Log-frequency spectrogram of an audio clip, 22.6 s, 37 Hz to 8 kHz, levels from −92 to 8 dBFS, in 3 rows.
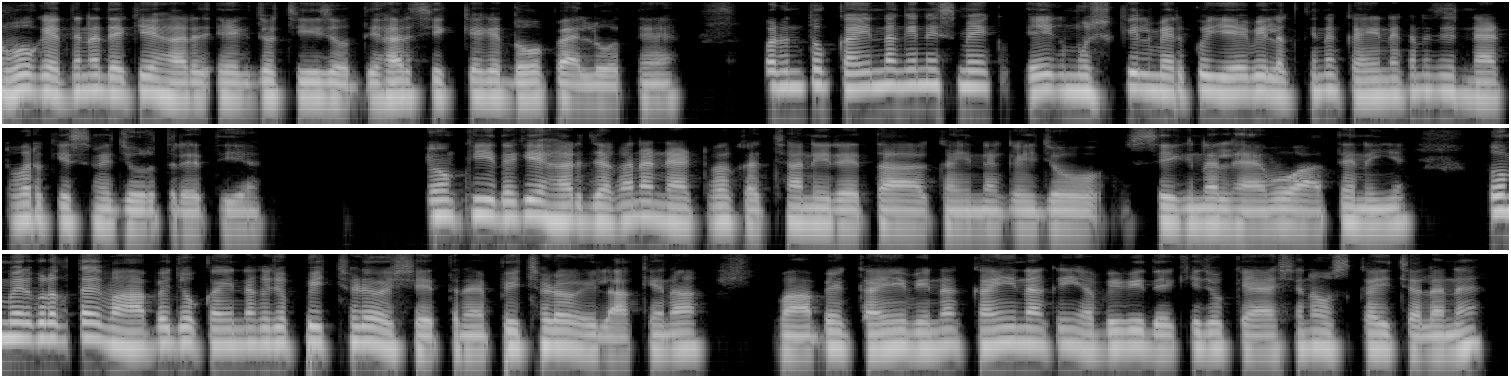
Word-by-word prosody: वो 155 +5 +5
कहते 145 -4 +2
हैं 150 - +1
ना 155 - +3
देखिए 145 0 +2
हर 120 0 +2
एक 115 -1 0
जो 125 +2 +2
चीज़ 120 -1 0
होती 110 +1 -2
है 115 - 0
हर 120 +1 +4
सिक्के 125 0 -2
के 125 - +2
दो 115 0 +1
पहलू 105 -2 +1
होते 100 +2 -5
हैं। 110 +1 -4 0.4
परंतु 190 +1 +1
कहीं 175 +1 +3
न 200 +1 +2
कहीं 200 +1 +1
इसमें 195 -1 0
एक 185 - -8 0.2
एक 160 - -4
मुश्किल 160 +5 0
मेरे 145 0 0
को 150 - -1
ये 145 -1 +4
भी 150 - +3
लगती 135 +1 -2
है - - -1
ना 160 - 0
कहीं 130 0 +2
न 135 +1 0
कहीं 155 +3 -3
जैसे 150 -2 -2
नेटवर्क 130 +3 -1
की 130 - -2
इसमें 125 -2 -2
ज़रूरत 105 -1 -2
रहती 100 0 -5
है। 95 -1 -5 0.9
क्योंकि 170 +1 +3
देखिए 155 +2 +3
हर 135 -1 +4
जगह 135 +2 +2
ना 155 +1 +1
नेटवर्क 130 -1 0
अच्छा 115 +3 -2
नहीं 120 -1 +1
रहता। 110 0 -1 0.2
कहीं 105 -1 -2
न 105 0 -3
कहीं 105 0 -3
जो 105 +1 -1 0.3
सिग्नल 120 -2 0
है 105 -1 0
वो 115 +1 0
आते 110 +4 -1
नहीं 115 0 0
है। 120 - -3 0.4
तो 200 - +4
मेरे 195 -1 +4
को 195 - +3
लगता 190 +1 +1
है 190 - +3
वहाँ 140 -4 +4
पे 155 +4 0
जो 155 +1 +1
कहीं 145 0 +2
न 150 - 0
कहीं 150 0 +1
जो 155 - +3
पिछड़े 160 0 +1
हुए 145 -4 +3
क्षेत्र 115 -2 -3
हैं 110 - 0
पिछड़े 135 +1 +2
हुए 125 -3 0
इलाके 105 +1 -2
ना 125 +2 0 0.4
वहाँ 110 -1 +2
पे 135 - +2
कहीं 125 +2 +2
भी 130 0 +1
न, 140 +2 0
कहीं 145 +3 +2
न 150 -1 +2
कहीं 145 0 -2
अभी 125 +2 0
भी 135 0 +2
देखिए 120 +2 -3
जो 125 0 0
कैश 110 +2 -3
है - - 0
ना 135 - +2
उसका 125 0 -4
ही 120 - +2
चलन 110 -1 -2
है। 140 +4 +2
130 Hz, 270 wpm, -23 LUFS, 115-150 Hz, 0.9 s, वो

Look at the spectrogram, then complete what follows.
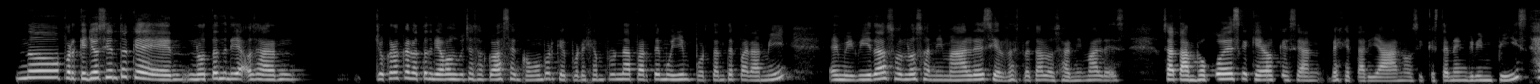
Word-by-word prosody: No, 320 +3 +5
porque 280 -3 +2
yo 290 +2 +6
siento 330 +3 0
que, 235 -8 +4
no 235 +1 +1
tendría, 255 -1 +2
o 220 - +1
sea, 225 -2 +3 1.0
yo 245 0 -1
creo 275 +3 0
que 290 0 +2
no 265 - +1
tendríamos 240 -2 +3
muchas 235 +1 -4
cosas 230 +2 0
en 235 - -4
común, 210 +1 -4
porque, 250 -4 -4
por 205 -1 -9
ejemplo, 220 +2 -7
una 235 0 0
parte 230 0 0
muy 225 -1 0
importante 210 -1 -5
para 205 -3 -3
mí, 240 - -3 0.4
en 215 +1 0
mi 205 -1 0
vida, 225 +6 +3
son 250 -4 -2
los 235 +1 0
animales 210 +2 0
y - - +3
el 185 -3 -4
respeto 200 0 -6
a - - -1
los 195 -1 -5
animales. 190 +1 -5 0.3
O - - -48
sea, 225 -1 +5
tampoco 215 +2 +4
es 250 0 +6
que 250 - -1
quiero 210 -2 +1
que 210 -1 -6
sean 185 -3 -6
vegetarianos 175 -2 -5
y 175 - -15
que 170 - -13
estén 185 +2 -5
en 190 0 -5
Greenpeace. 195 - -3
220 Hz, 205 wpm, -24 LUFS, 200-245 Hz, 1.0 s, yo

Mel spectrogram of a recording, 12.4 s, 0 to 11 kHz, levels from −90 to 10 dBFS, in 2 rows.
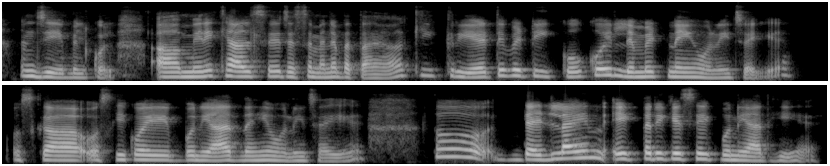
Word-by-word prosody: जी, 195 -6 0
बिल्कुल। 165 0 -8 0.3
अ, 195 0 +5
मेरे 200 +3 +2
ख्याल 215 -2 +3
से 210 +1 -3
जैसे 195 0 -3
मैंने 185 +1 -1
बताया 150 0 -4
कि 250 -2 -9
क्रिएटिविटी 225 +3 -1
को 195 0 -1
कोई 260 +1 +5
लिमिट 205 -3 0
नहीं 190 -1 +1
होनी 165 -2 -4
चाहिए। 260 +10 -9 0.4
उसका 180 -1 +2
उसकी 200 -1 -4
कोई 195 -2 +2
बुनियाद 175 -1 +2
नहीं 180 +1 -1
होनी 165 -2 -4
चाहिए, 145 - -10 0.5
तो 320 -4 0 0.3
डेडलाइन 250 +7 +4
एक 230 0 +2
तरीके 235 -1 +4
से 230 0 0
एक 220 - -5
बुनियाद 175 -5 +1
ही 155 0 -8
है। - - -12
195 Hz, 160 wpm, -23 LUFS, 180-230 Hz, 0.5 s, अ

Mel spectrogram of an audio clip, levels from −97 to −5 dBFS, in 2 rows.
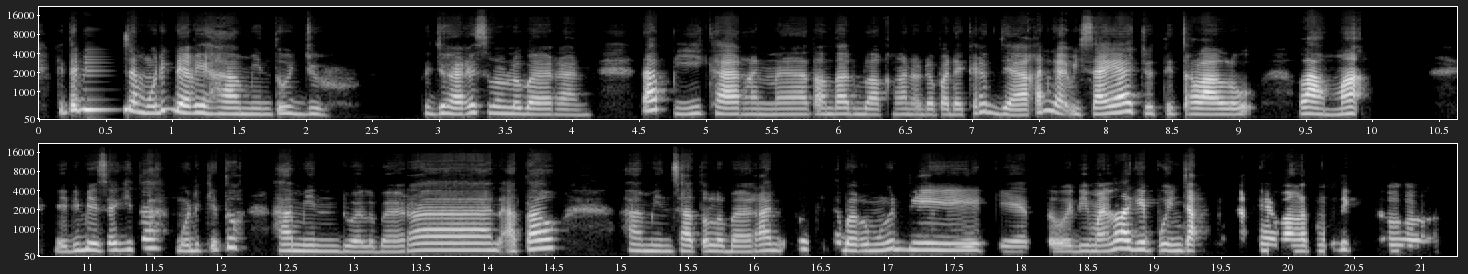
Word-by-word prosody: kita - - +1
bisa 360 -1 +2
mudik 290 +10 -1
dari 260 -2 +5
H-7, 210 -1 -3 0.7
7 230 +2 -3
hari 205 +5 +2
sebelum 235 -3 -4
lebaran 195 -3 -3 0.5
tapi 230 - +2
karena 200 -2 +1 0.2
tahun-tahun 210 0 -1
belakangan 195 0 -6
udah 195 - -4
pada 190 0 -3
kerja, 235 -7 -2
kan - - 0
enggak - - +1
bisa 210 +1 +1
ya 270 - +10
cuti 225 -1 -7
terlalu 200 -1 +5 0.5
lama, 210 0 +8 0.9
jadi 185 - -8
biasanya 240 0 0
kita 315 +5 -2 0.2
mudik 215 +1 -5
itu 330 - -2 0.3
H-2 205 -3 -3
lebaran 240 +6 +1
atau, 280 +2 +4 0.6
H-1 205 -2 -3
lebaran 195 +3 -2
itu 280 - -9
kita 285 -5 -17
baru 220 -1 0
mudik 245 -2 -1 0.2
gitu 185 -1 -8 0.2
di - - -4
mana 205 +7 +2
lagi 260 -2 +1
puncak-puncaknya 220 +2 0
banget 205 -1 +4
mudik 235 +4 -7 0.2
tuh. 205 -2 -4
215 Hz, 125 wpm, -24 LUFS, 200-240 Hz, 0.9 s, ya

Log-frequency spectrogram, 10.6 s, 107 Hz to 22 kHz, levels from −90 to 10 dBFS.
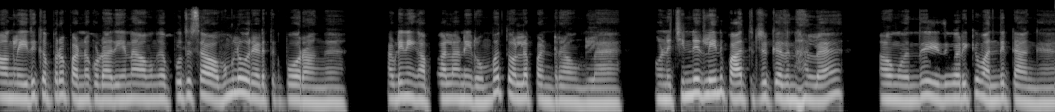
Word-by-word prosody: அவங்கள 215 -1 +2
இதுக்கப்புறம் 230 +1 -2
பண்ணக்கூடாது. 200 -1 0
ஏன்னா 210 +1 0
அவங்க 200 +1 -2
புதுசா 230 +1 0
அவங்களும் 245 +8 +3
ஒரு 215 - +1
இடத்துக்குப் 195 0 -7
போறாங்க 180 -3 +1 0.6
அப்படின்னு. 220 +2 +2
எங்க 195 -1 0
அப்பால்லாம் 210 +3 -1
"நீ - - +1
ரொம்ப 190 +9 0
தொல்ல 210 -2 +2
பண்ற 185 -2 -2
அவங்கள, 170 -1 -2 0.6
உன்ன 200 -1 +1
சின்னதிலலேந்து 245 +2 +4
பாத்துட்டு 205 0 +1
இருக்கதுனால 195 -2 +1 0.6
அவங்க 200 -1 +2
வந்து 195 +4 -1
இதுவரைக்கும் 210 +3 0
வந்துட்டாங்க," 190 -3 -1
205 Hz, 150 wpm, -23 LUFS, 195-220 Hz, 0.6 s, சின்னதிலலேந்து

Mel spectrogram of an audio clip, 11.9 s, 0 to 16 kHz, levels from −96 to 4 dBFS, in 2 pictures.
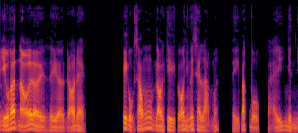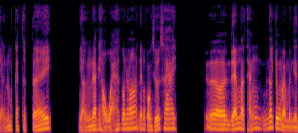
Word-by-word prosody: chịu 110 0 +3
hết 155 -2 +5
nổi 95 +5 +3
rồi, 95 -6 +2
thì, 90 -1 -3
ờ, 85 -1 -2
rõ - - -1
ràng - - -3 0.8
cái 145 - +3
cuộc - - -2
sống 125 +5 0
đôi 100 -1 +2
khi 100 -3 -1
có 95 +4 0
những 100 -4 -4
cái 110 - -1
sai 95 - -2
lầm 75 -5 -5
á, - - -9 0.3
thì 80 -1 -7
bắt - - -4
buộc 75 -1 -6
phải 75 +6 -7
nhìn 90 -6 -5
nhận 80 +2 -8
nó - - -4
một 105 - -5
cách 110 0 -5
thực - - -9
tế. 115 +9 +3 0.6
Nhận 85 +2 -2
ra 115 +1 +5
cái 125 - -4
hậu 85 -3 +1
quả 115 +7 -1
của 130 - +2
nó, 140 +3 +2
để - - -3
mà 130 - -4
còn 105 -1 +1
sửa 105 +3 +2
sai, 135 0 -1 0.6
rồi 125 -1 +5
để 120 +2 +6
mà 135 -2 +3
thẳng 140 +3 -3
nói 160 - +5
chung 140 -3 +4
là - - +3
mình 90 -1 -3
nhìn 85 -1 -1
105 Hz, 255 wpm, -25 LUFS, 90-130 Hz, 0.8 s, để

